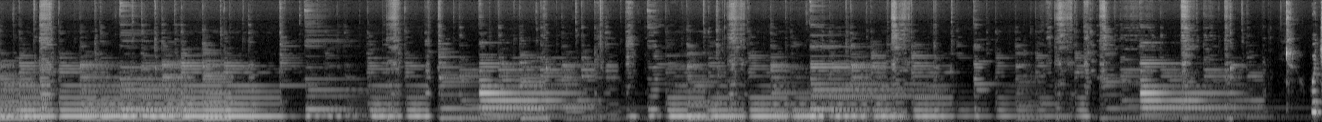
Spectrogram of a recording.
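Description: A gentle, melodic passage opens a heavy metal song, with sustained ringing guitar-like notes and a steady, moderate level and no pounding drums. Nobody speaks over it.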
